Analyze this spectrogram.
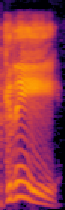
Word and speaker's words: Gris: It's Gris.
